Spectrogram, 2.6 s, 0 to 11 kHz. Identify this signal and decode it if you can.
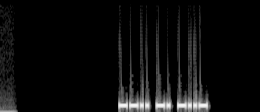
Morse code, heard as a keyed tone, about 46 wpm, 700 Hz. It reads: ZNX
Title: USA Call Sign Postfixes - 3 Letters 45wpm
